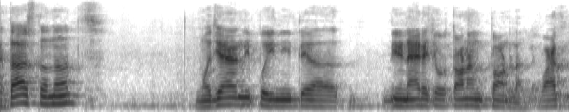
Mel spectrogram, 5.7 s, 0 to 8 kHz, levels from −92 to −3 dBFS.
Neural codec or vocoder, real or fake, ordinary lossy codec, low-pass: codec, 16 kHz, 4 kbps, FreqCodec, larger model; fake; none; none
